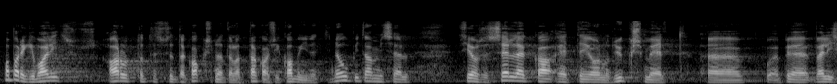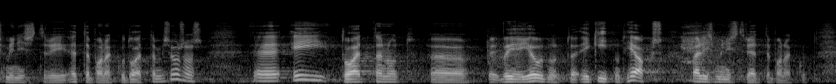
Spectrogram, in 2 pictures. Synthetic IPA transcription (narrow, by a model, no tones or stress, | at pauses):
vɑbɑɾiːɡivɑlʲit̪su̥sɑɾut̪ːˑɑd̪̥e̞sːe̞d̪̥ɑkɑksnæd̪̥ɑlɑt̪ːɑɡ̥ɑsikɑbinet̪ːˑinɤwpid̪̥ɑmise̞l | se̞o̞s̬e̞sːe̞lːeɡɑʔe̞t̪ːe̞jo̞lnud̪yksme̞ːlt̪ˑ | vælʲisminist̪rie̞t̪ːe̞pɑne̞kːut̪o̞e̞t̪ˑːɑmise̞o̞sɑs | e̞jt̪o̞e̞t̪ːˑɑnud̪̥ | vɤje̞jːɤwd̪̥nud̪̥e̞jkiːt̪ˑnud̪̥he̞ɑksvælʲisminist̪rie̞t̪ːe̞pɑne̞kːˑut̪ːˑ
